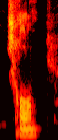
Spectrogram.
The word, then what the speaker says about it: 虫: The first hui in today's Chinese pronunciation, we pronounce it chong.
